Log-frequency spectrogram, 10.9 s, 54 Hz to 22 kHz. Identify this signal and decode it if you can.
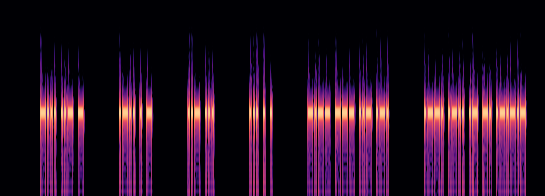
Morse code, heard as a keyed tone, about 34 wpm, 700 Hz. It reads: BUT LET US SEE YOUR PLAN.
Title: 3x Word-Spacing - Sentences from Top 500 Words - 35wpm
